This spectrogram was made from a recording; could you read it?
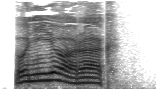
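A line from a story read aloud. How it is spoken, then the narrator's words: Sighing. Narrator (Russian): он вздохнул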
